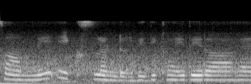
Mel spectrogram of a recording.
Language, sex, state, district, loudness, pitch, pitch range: Hindi, male, Punjab, Pathankot, -14 LUFS, 215 Hz, 205-225 Hz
